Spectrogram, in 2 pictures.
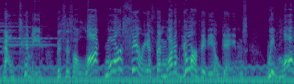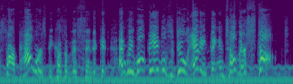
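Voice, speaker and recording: A woman's voice: very high voice, sing-song, normal speed, long pauses. A woman voicing a tiny, worried, chiding fairy in a cartoon video game. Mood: worried scolding.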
